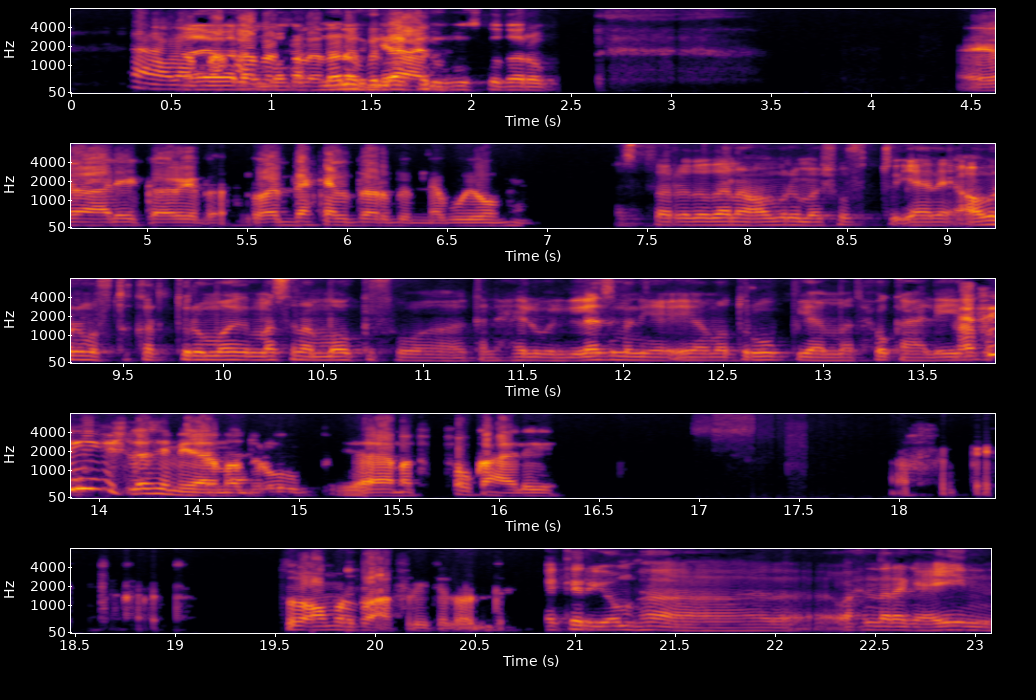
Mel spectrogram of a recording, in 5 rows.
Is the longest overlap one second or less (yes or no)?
no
